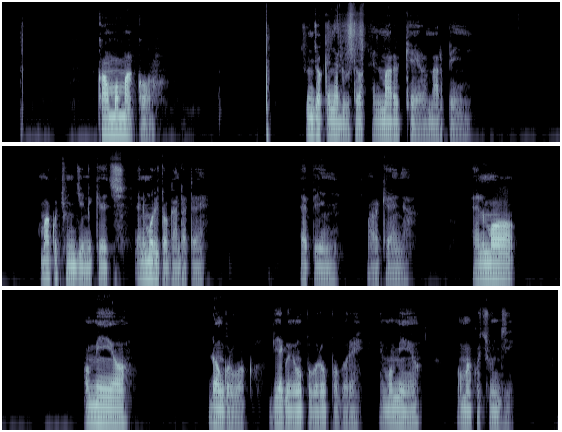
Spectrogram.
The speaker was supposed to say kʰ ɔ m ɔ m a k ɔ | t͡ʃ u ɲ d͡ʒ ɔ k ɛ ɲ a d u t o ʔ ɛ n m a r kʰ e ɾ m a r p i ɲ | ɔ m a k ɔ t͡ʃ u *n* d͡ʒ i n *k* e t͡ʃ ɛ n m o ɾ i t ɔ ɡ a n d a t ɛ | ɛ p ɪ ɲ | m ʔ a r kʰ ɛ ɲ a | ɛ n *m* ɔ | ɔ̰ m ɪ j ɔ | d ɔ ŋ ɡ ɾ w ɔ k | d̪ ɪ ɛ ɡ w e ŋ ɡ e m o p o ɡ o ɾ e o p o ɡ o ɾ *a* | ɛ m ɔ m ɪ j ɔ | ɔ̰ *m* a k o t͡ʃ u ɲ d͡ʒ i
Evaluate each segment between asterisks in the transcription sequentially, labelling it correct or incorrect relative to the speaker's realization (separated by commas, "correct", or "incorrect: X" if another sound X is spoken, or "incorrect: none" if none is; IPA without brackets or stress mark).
incorrect: ɲ, correct, correct, incorrect: e, correct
